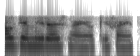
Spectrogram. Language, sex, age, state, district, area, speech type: Goan Konkani, female, 18-30, Goa, Quepem, rural, conversation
